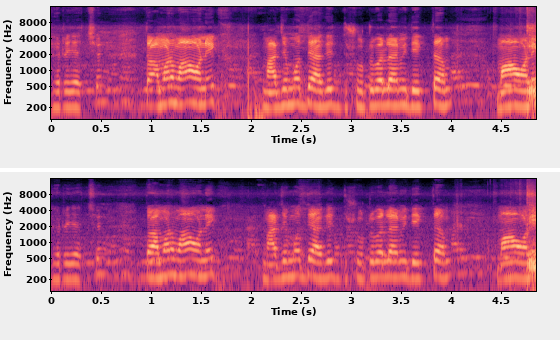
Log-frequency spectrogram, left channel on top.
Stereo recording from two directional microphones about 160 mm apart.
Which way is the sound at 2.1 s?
25° left (ahead or behind).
